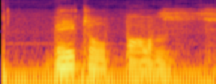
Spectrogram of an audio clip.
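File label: "betelpalm", Dutch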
